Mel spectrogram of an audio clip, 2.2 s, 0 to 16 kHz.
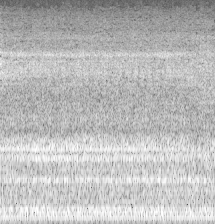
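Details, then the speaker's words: Crashed BMW E36 idling after fitting a replacement battery, fan clear, no leaks: quiet, even idle with steady low hum, no knocks, misses or hunting; engine running normally. "Okay, so we're good. It's just It works. We needed a battery."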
